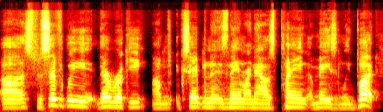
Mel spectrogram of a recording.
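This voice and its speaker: A man in his own home setup hosts a live stream, reading out viewer questions and answering them in a loose, conversational way. His voice sits at a middle pitch. The sound is dry and close, with no room echo. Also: fairly quick, darkish tone. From grew up in Italy and Germany. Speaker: podcast host. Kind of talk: casual live-stream chat.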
